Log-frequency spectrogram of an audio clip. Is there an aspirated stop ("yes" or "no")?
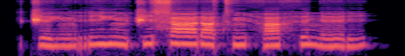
no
